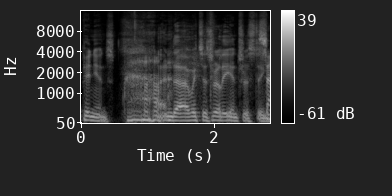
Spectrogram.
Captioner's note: laughs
